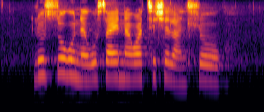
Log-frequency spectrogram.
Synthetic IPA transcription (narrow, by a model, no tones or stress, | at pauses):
lusuk̬unek̬usajɛnak̬watʰiʃɛlanɬɔːk̬ɔ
